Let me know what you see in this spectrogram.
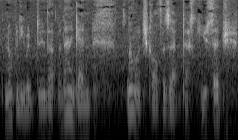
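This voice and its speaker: A quiet, medium-pitched man's voice with a Scottish accent, lively intonation and a fairly quick pace amid noticeable background noise. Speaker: tech YouTuber. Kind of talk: casual tutorial vlog. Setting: bedroom at home. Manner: very quiet, hushed; hesitant, many fillers.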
